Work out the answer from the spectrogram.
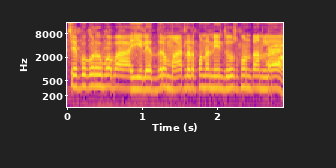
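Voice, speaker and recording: An actor voicing a small, cheeky, naive male animal sidekick in a cartoon, squeaky and childlike, muddled, with a north coastal Andhra Telugu accent. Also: little pitch movement, racing, very noisy. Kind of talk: comic cartoon dialogue.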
